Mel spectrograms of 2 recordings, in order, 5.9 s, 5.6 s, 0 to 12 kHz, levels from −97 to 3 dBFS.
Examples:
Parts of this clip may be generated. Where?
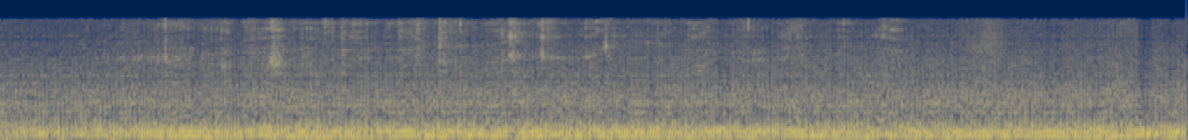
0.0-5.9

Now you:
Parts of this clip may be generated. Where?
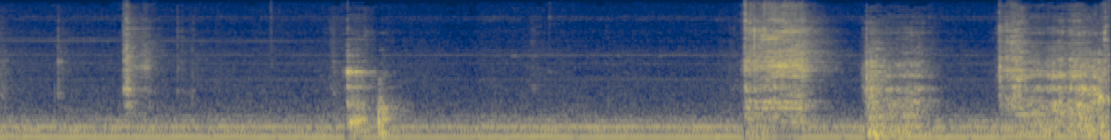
0.0-1.8; 2.4-2.9; 3.6-5.6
